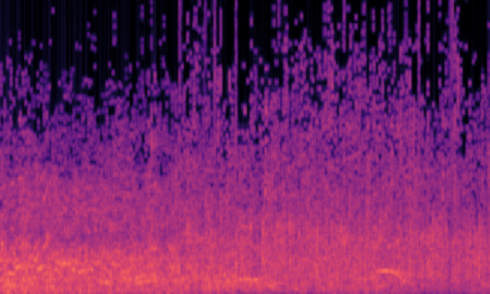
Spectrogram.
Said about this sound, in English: I don't know what you're clapping about. You come every week.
